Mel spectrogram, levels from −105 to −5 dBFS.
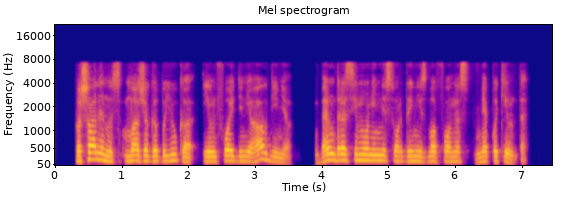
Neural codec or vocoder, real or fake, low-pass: codec, 16 kHz, 1.1 kbps, Voila-Tokenizer; fake; 7.2 kHz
